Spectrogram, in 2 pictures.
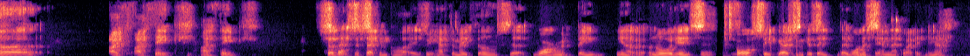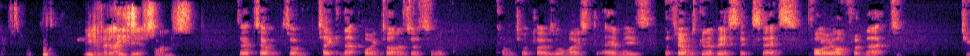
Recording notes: In a live link between London, UK and Los Angeles, California we talked via a tough Skype wi fi link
